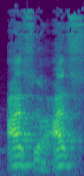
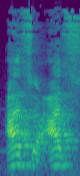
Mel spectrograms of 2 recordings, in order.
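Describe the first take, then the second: Both takes have the same delivery.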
